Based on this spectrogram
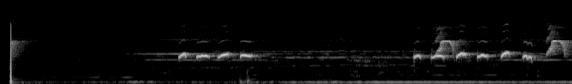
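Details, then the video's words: A pet male cockatiel sings two quick runs of clear, warbling whistled notes, each bending and sliding, over a steady low household hum. "My Tiel Singing"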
